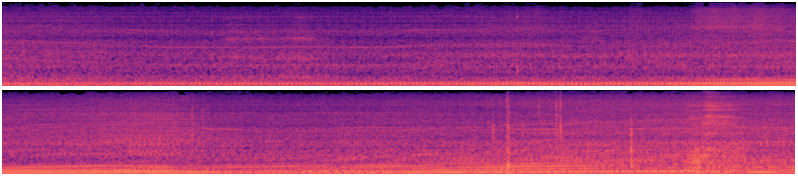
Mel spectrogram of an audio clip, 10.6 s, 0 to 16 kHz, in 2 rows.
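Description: BMW R1250 RT's boxer-twin engine running under way: its pitch climbs under acceleration from about four seconds in, drops sharply at an upshift at about six and a half seconds, then climbs again. A sharp tick sounds near the end.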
